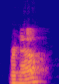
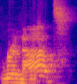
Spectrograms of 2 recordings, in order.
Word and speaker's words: Renault: One drives for Renault now, unfortunately, and the other one. Whoa! One drives for who? Renault. Oh, Renault.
